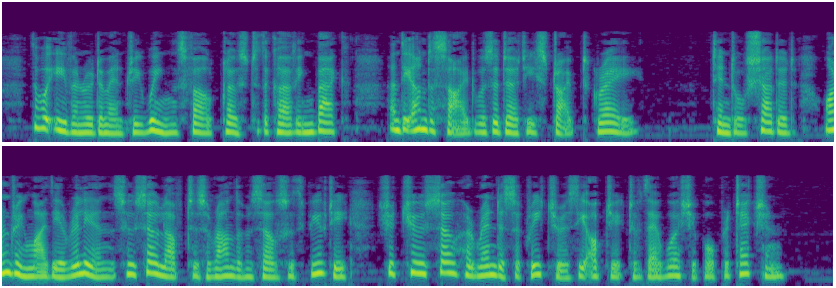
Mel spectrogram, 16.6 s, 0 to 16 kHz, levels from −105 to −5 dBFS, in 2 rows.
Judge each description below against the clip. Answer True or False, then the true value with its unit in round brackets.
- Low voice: False (185 Hz)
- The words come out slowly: False (170 wpm)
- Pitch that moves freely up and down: False (4.3 semitones)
